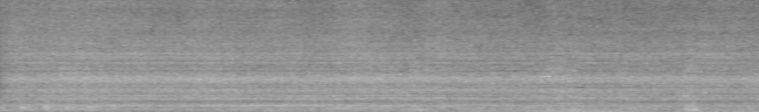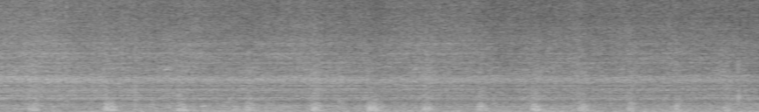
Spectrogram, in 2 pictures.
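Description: Narrow-gauge steam locomotive hissing steam loudly and steadily. From about halfway, sharp clicks and knocks join in, about one or two a second.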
